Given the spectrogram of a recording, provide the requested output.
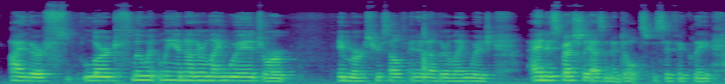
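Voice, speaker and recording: A woman whose first language is French talks casually to camera about a book she has read, thoughtful and often pausing on fillers. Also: fairly low pitch, darkish tone. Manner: thoughtful, hesitant, many uh fillers. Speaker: book vlogger. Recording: roomy echo.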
